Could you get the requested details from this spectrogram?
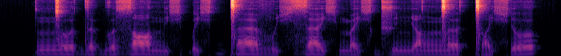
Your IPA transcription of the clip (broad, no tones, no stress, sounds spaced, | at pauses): ŋ͡ǀ ʊ d ə ɡ ʊ z ɑ n ɪ ç ɓ ə ç ɡ͡ǀ æ v ʊ ç z æ ç m æ ç d͡ʒ ʊ ɲ ɑ ŋ͡ǀ ə ɡ͡ǀ ɑ ç ɾ ʊ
